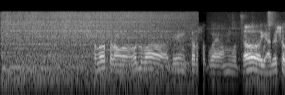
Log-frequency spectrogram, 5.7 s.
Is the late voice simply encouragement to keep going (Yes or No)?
No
